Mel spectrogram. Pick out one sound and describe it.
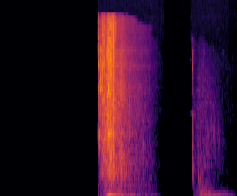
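A gun fires a single sharp shot.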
